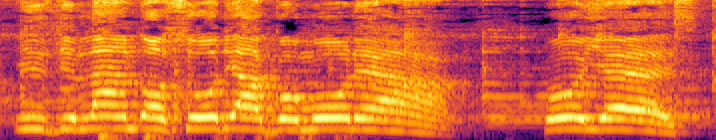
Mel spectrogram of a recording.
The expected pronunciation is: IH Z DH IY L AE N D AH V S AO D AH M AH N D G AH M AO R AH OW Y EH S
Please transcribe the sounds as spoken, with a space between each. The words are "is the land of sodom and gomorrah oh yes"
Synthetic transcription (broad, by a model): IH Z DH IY L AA N D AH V S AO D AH AH G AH M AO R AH OW Y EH S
